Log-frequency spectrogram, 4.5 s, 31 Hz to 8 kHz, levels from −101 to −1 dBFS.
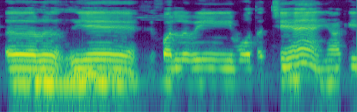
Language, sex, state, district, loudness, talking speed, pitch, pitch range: Hindi, male, Uttar Pradesh, Jyotiba Phule Nagar, -16 LUFS, 135 wpm, 135 Hz, 130-140 Hz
